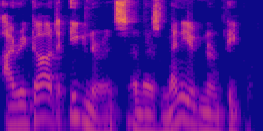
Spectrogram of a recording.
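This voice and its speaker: A middle-aged man with Greek as his first language speaks as an interview guest, expansive and fond of asking his host questions to make a point. His voice has a husky edge, and his pitch sits in a plain middle range. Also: big pitch swings, quick pace, a little mellow. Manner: expansive, explains with questions and examples. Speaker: podcast guest, engineer and app founder. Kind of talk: conversational interview.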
